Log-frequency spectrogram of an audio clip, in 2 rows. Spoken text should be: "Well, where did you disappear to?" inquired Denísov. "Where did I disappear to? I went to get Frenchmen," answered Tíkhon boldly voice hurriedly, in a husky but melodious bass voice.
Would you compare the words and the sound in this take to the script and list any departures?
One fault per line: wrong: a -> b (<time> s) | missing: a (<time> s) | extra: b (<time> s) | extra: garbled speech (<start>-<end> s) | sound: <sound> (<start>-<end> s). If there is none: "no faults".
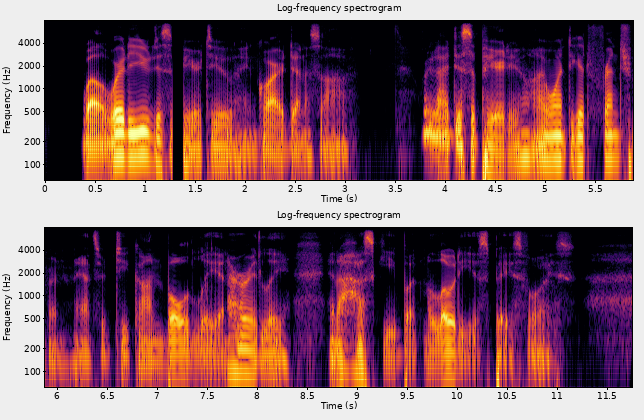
sound: dropout (1.3-1.4 s)
wrong: voice -> and (7.6 s)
